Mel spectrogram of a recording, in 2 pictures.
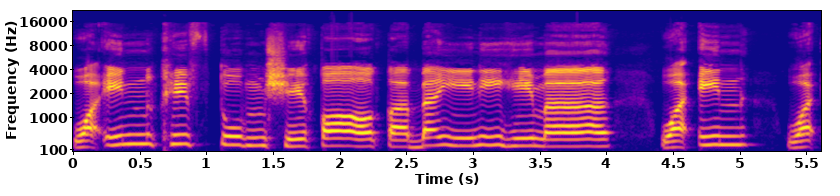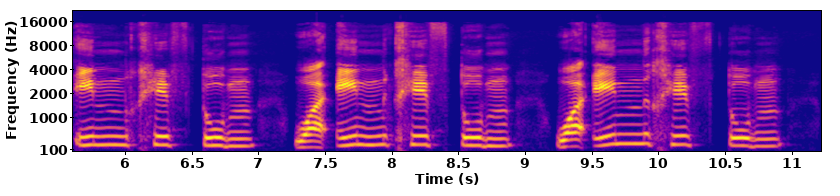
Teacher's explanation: نون کو ہمیں ظاہر کرنا ہے، بغیر گنہ کے ادا کرنا ہے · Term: اظہار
